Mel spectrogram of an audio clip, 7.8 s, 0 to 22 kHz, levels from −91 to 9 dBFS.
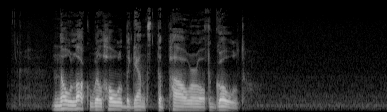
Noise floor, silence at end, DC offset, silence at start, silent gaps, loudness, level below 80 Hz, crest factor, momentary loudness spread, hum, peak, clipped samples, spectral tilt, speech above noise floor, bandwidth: -62 dBFS; 2.9 s; under 0.1%; 1.05 s; none; -23 LUFS; -74 dBFS; 20 dB; 9 LU; none; -6 dBFS; under 0.1%; -6.5 dB/octave; 40 dB; 14.5 kHz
